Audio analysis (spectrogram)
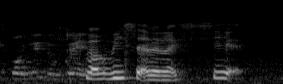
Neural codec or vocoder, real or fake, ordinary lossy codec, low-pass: vocoder, 22.05 kHz, 80 mel bands, Vocos; fake; AAC, 48 kbps; 7.2 kHz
